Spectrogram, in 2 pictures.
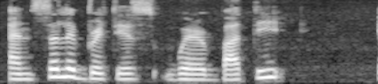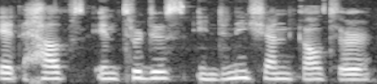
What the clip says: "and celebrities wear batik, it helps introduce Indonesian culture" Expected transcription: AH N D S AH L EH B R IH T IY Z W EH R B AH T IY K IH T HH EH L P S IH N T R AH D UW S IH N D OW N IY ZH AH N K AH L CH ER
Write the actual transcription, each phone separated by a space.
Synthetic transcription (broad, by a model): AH N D S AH L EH B R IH T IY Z W EH R B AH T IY IH T HH EH L P S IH N T R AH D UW S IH N D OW N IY SH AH N K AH L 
